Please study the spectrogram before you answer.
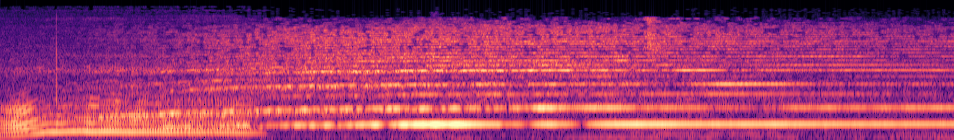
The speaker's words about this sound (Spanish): pero anunciaba la salida y la entrada de los obreros de Alfa una sirena.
